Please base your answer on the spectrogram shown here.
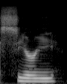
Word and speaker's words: Siri: sent me a note her name is siri s-i-r-i spelled like siri the voice assistant for apple so i really have no excuse for some weird pronunciation i made up maybe it was just i was assuming well it can't be pronounced like the the voice app so siri uh my apologies but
